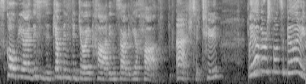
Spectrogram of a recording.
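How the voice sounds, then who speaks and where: A raised, projected voice with an Australian accent rushes at a very fast pace through audible room echo and noticeable background noise. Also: woman. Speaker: tarot reader. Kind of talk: tarot reading. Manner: animated.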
